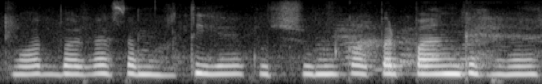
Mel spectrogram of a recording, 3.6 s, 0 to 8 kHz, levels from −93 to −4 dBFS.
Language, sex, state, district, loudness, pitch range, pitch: Hindi, female, Bihar, Muzaffarpur, -23 LUFS, 250-265 Hz, 255 Hz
